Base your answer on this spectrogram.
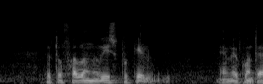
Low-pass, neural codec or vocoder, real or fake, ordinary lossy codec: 7.2 kHz; vocoder, 44.1 kHz, 128 mel bands, Pupu-Vocoder; fake; none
